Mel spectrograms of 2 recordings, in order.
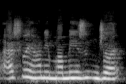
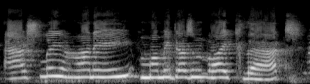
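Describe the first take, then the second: First: Pleading mommy voice; mother reasoning with her toddler, pleading. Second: Syrupy, slow mommy voice; a mother coaxing her screaming toddler, syrupy; sweet mother. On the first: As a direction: gently reason with the child. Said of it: "the kind of parent that tries to reason". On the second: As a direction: coo at the child slowly. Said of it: "I heard the mother say". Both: Retold or imitated.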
